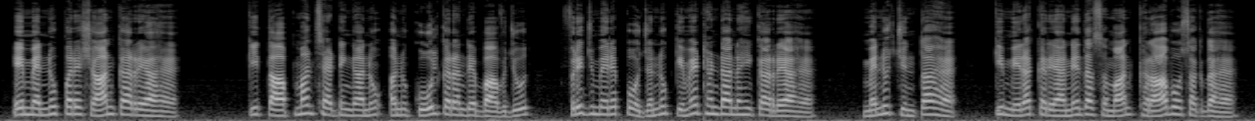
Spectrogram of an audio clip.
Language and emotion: Punjabi, fearful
